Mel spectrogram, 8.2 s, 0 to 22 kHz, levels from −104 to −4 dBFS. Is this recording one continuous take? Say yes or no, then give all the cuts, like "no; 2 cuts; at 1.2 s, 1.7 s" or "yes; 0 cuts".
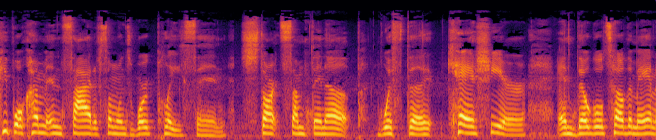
no; 3 cuts; at 2.9 s, 4.7 s, 7.2 s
